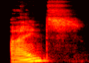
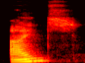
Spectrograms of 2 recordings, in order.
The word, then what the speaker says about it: eins: remember when you're saying eins emphasize the EEI that's where you're that's the strong part of this word the NS is it's much lighter but the e is strong so pints now number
